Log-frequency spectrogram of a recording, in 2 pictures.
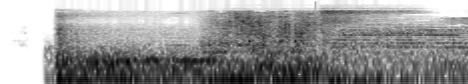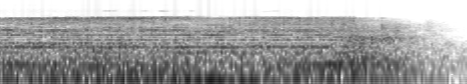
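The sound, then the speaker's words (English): A heavy mechanical door grinds open with a sudden loud start, then a steady rumbling roar with a droning motor whine that holds for several seconds before cutting off. “And now we could distinctly hear the sound of a mechanized door opening.”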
